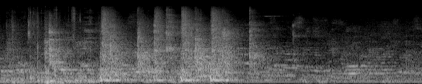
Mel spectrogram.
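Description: Sharp wooden clicks in a steady beat, about two a second, from the band's drummer, over a steady low hum from the stage amplifiers.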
